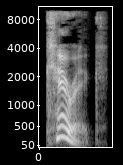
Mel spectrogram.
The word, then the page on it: carrack: British English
